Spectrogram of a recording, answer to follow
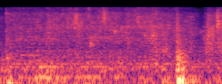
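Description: Kitchen sink tap running as hands are washed under it, with one dull thump near the end.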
